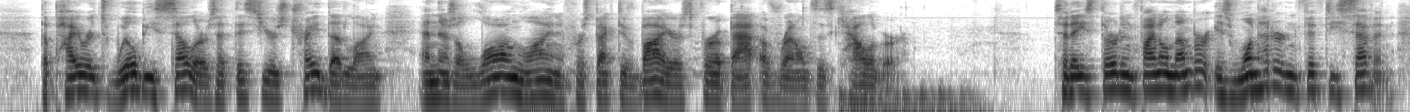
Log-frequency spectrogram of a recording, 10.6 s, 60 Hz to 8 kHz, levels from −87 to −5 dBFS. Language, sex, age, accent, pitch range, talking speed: English, male, 30-49, American, 105-140 Hz, 175 wpm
